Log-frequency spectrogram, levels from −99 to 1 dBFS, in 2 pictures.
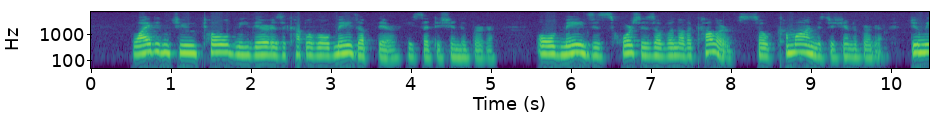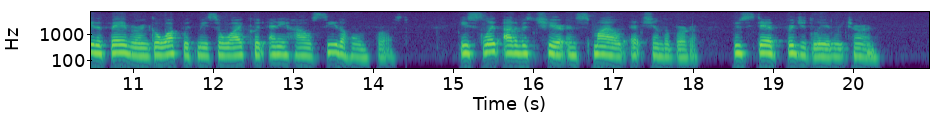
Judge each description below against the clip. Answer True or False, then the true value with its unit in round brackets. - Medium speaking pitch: True (165 Hz)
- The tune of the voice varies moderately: True (4.3 semitones)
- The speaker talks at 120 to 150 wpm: False (175 wpm)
